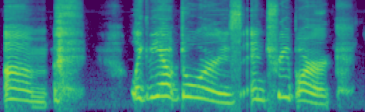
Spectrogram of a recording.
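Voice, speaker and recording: A young adult woman rambling casually in a vlog, with an animated, sardonic manner. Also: high voice, very slow, no room sound. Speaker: vlogger. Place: small bright room at home, indoors.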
